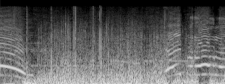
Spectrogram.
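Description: Wind buffeting the microphone of a moving motorcycle, with steady engine and road rumble underneath. A pitched voice falls away at the start and comes back near the end.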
